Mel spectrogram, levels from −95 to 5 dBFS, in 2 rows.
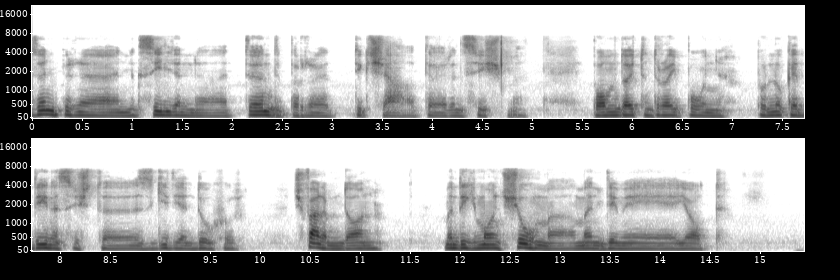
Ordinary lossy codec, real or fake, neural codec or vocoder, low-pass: none; fake; codec, 16 kHz, 8 kbps, FunCodec, trained on LibriTTS, 25 frames a second; 7.2 kHz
